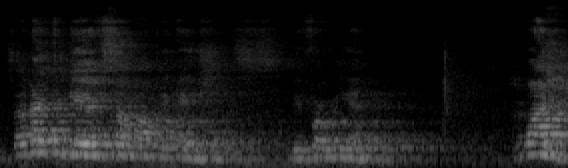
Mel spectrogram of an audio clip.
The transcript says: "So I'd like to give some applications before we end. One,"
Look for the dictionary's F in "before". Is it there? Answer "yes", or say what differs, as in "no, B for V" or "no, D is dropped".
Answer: yes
